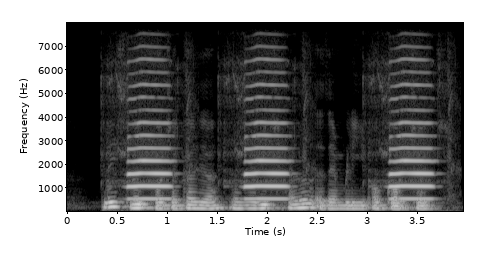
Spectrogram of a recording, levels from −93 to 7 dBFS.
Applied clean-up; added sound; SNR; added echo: none; Wind instrument, woodwind instrument; -2 dB; reverberation time 0.4 s.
